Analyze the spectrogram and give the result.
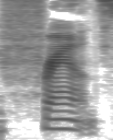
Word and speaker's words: France: Of course she doesn't say France, so it rhymes with dance like a normal English-speaking human being.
